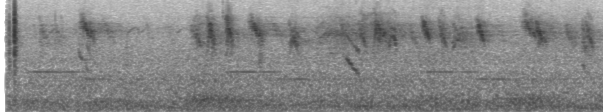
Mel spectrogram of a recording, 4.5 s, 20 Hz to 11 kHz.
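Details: Eurasian tree sparrows coming to be fed at a bridge, recorded on 4 June 2020: scattered short high chirps from several birds, irregular and overlapping, over a soft background hiss.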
